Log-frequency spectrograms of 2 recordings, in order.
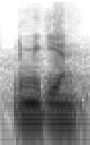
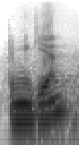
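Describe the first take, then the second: No difference in how they are said.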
